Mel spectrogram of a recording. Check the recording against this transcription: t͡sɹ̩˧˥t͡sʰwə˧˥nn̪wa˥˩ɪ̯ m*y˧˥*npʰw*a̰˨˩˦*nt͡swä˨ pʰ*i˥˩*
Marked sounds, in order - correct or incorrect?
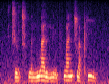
incorrect, incorrect, correct

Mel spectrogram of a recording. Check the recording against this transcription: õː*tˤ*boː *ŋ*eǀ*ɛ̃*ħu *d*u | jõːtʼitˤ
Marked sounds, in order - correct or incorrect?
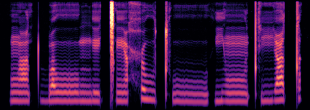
correct, correct, incorrect, incorrect

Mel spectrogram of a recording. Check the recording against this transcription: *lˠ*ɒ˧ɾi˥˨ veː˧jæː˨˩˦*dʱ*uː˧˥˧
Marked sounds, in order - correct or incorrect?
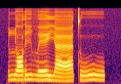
incorrect, incorrect

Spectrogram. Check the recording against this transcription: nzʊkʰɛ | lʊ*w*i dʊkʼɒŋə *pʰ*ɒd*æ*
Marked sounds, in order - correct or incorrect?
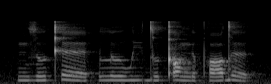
correct, correct, incorrect

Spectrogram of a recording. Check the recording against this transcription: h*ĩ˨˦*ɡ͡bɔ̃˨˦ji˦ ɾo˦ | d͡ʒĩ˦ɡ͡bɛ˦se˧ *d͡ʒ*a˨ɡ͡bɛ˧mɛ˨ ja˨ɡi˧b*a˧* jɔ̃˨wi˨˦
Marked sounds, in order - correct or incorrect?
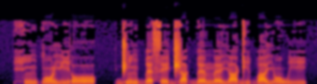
incorrect, correct, correct

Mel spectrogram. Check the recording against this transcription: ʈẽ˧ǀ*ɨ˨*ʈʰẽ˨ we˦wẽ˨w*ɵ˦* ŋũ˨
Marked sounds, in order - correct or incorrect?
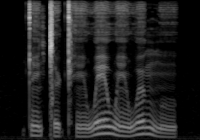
correct, correct

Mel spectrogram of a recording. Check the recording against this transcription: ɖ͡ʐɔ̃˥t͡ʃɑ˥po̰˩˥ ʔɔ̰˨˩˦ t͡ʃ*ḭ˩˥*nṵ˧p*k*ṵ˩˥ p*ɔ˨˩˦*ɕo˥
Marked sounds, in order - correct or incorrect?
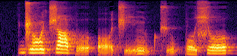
incorrect, incorrect, incorrect

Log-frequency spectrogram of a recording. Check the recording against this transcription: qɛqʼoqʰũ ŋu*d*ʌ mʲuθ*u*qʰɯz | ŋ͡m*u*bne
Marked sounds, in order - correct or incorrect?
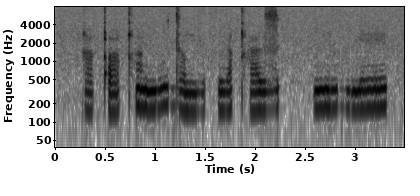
correct, incorrect, incorrect

